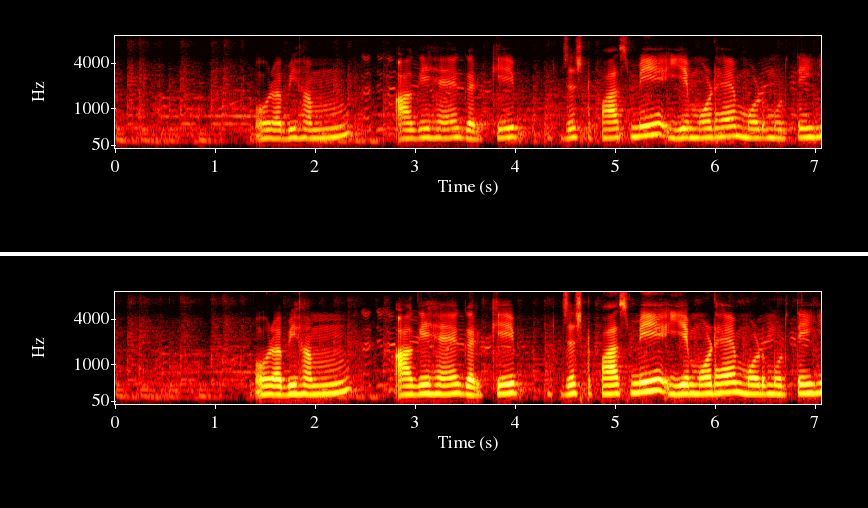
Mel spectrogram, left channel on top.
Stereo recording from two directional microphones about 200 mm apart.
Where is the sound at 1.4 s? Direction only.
35° right (ahead or behind).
